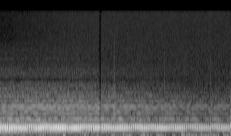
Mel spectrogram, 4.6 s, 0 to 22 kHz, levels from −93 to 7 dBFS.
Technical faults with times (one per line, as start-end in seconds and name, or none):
1.97-2.03 short concealed packet loss
2.28-4.28 periodic USB or driver dropouts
